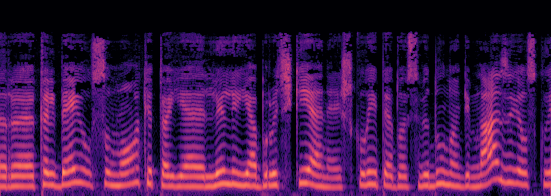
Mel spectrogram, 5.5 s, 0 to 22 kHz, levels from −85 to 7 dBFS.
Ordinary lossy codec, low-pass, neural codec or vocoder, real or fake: MP3, 48 kbps; 14.4 kHz; codec, 32 kHz, 1.9 kbps, SNAC; fake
